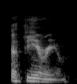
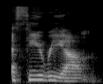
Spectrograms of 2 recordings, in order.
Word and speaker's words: Ethereum: Ethereum. Ethereum.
